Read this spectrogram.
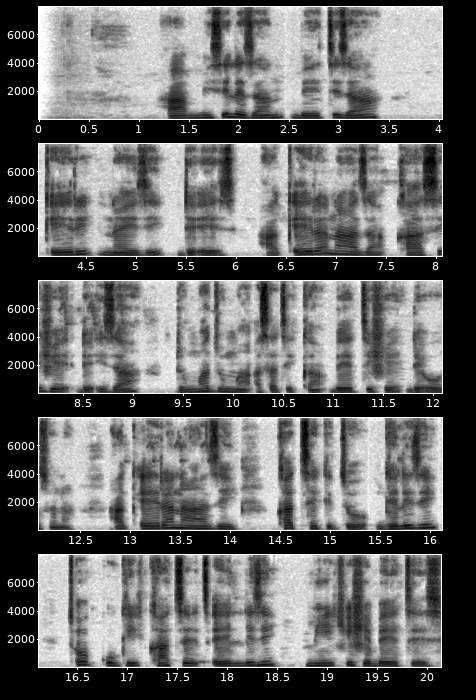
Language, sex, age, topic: Gamo, male, 18-24, agriculture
